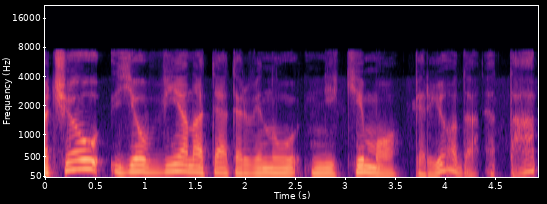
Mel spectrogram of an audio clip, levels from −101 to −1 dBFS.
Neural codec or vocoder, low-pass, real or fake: none; 7.2 kHz; real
